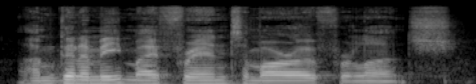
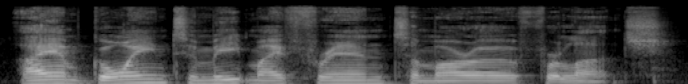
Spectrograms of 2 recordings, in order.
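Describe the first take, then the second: First: The sentence is spoken at a fast pace. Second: The sentence is spoken at a slow pace.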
